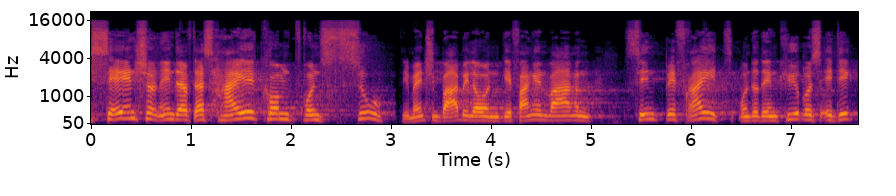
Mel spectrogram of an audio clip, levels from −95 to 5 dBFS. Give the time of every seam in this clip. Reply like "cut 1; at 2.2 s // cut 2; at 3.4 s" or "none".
cut 1; at 1.0 s // cut 2; at 2.1 s // cut 3; at 3.0 s // cut 4; at 3.4 s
